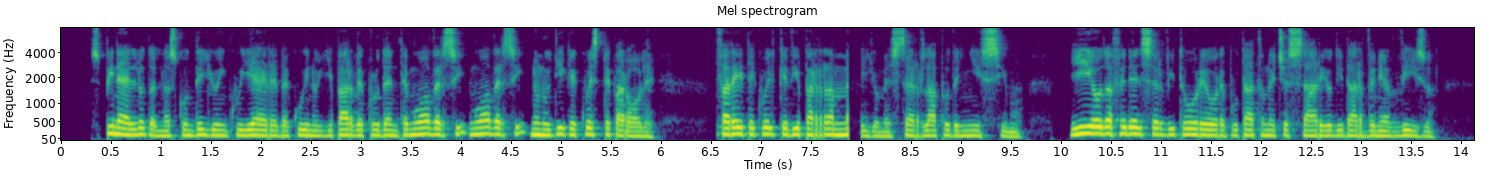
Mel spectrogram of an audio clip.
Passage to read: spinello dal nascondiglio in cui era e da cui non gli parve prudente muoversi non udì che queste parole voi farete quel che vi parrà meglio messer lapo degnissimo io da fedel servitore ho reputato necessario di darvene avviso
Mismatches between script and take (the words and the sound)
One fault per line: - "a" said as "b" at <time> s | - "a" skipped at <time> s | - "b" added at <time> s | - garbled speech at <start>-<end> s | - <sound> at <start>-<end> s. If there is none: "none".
- "muoversi" added at 4.1 s
- "voi" skipped at 6.0 s
- dropout at 7.9-8.0 s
